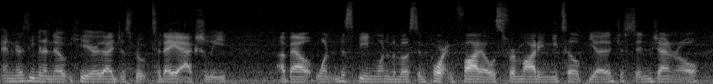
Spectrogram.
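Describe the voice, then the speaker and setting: A woman with an extremely low voice delivers her words flatly and quickly, with background noise behind her. She hosts a casual, unscripted tutorial on software modding, talking offhandedly and working things out aloud.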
